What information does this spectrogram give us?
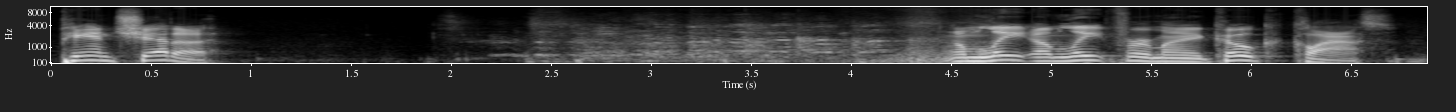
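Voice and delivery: high, slow, airy LA voice; overheard LA quote. Retold or imitated. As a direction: play a self-absorbed LA type. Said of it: "I'll give you one".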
